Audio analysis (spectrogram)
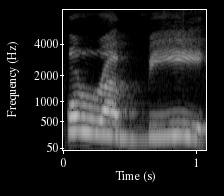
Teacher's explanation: பாவ கொண்டு வந்த ரால ஜாயின் பண்ணி குர் ரப்பி அப்படின்னு நம்ம சொல்லணும் அதே மாதிரிதான் இங்கயும் மஹத்து மஹத்து இங்கயும் அதேதான் சத்து பெற்ற எழுத்துக்கு முன்னாடி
